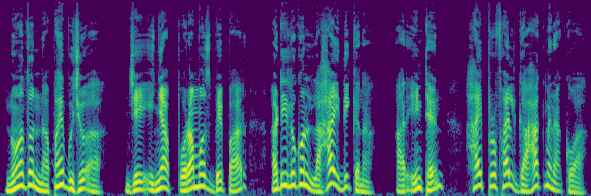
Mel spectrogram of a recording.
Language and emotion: Santali, happy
